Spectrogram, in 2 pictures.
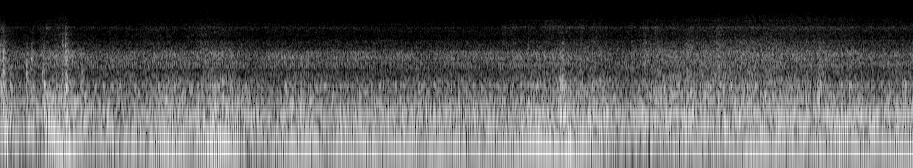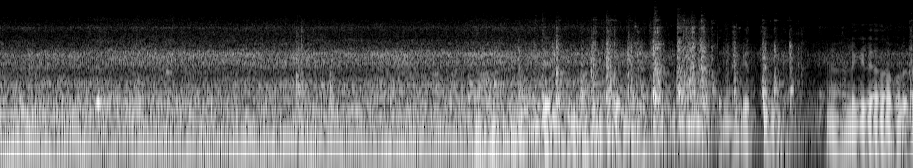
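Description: Backhoe loader's diesel engine running steadily at a constant pitch. A voice and a few knocks come in over it for the last few seconds.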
